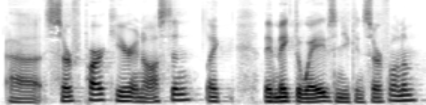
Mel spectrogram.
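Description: A woman's voice: very deep voice, normal speed, darkish tone. A woman hosting a podcast interview, chatting casually and joking freely with her guest. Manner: playful, joking, loose and chatty. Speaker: podcast host. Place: studio with headphones.

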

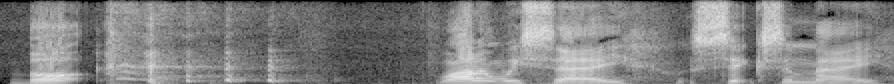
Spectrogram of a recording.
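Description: A man's voice: a little high, huge pitch swings, extremely slow. A man co-hosting a podcast, chatting casually and joking and teasing his co-host. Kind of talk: casual chat.

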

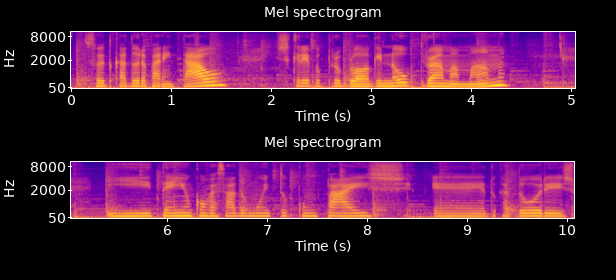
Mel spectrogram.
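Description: Woman, Brasília accent, low pitch, reflective conversational podcast talk, faint music behind. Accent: Brazilian, Brasília. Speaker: podcast guest, parenting educator.

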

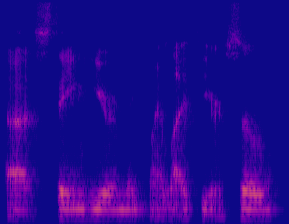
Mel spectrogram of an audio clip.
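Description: A man's voice: on the low side, monotone, moderate pace, gravelly, slightly rough. A man from Colombia, a Spanish speaker, telling his story casually as an interview guest. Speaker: interview guest, film composer.

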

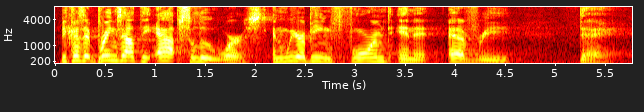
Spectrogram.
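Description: Higher-voiced male preacher in a reverberant hall. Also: expressive, unhurried. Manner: rhetorical questions, repeated phrases for emphasis, frequent "right?" check-ins. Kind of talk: conversational sermon to a congregation.

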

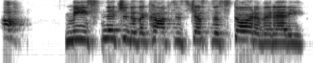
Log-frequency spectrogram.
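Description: Brash, taunting gangster moll who snitches played by a woman, high and forceful, drawn-out delivery. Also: muffled recording. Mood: defiant, taunting. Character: defiant, tough-talking female gangland snitch. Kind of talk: 1930s gangster movie parody acting.

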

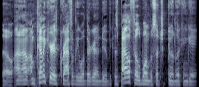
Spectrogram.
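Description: A young man hosting a casual gaming podcast, talking fast and excitably with lots of fillers, a youthful, fairly high voice. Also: slight background noise. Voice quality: youthful, higher voice. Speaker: podcast host.

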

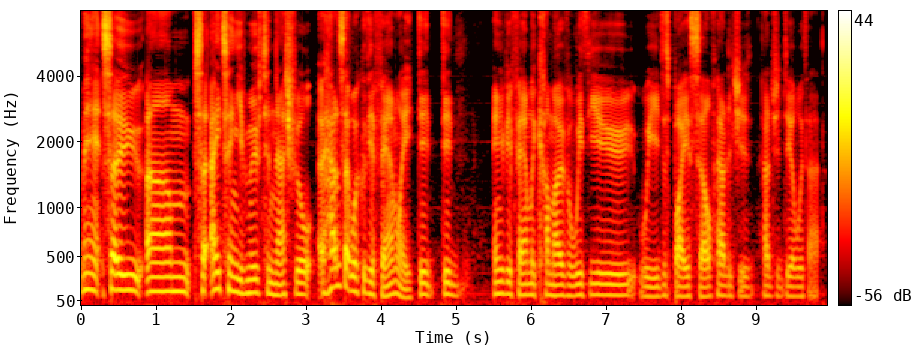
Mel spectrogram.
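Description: A man's voice: fairly low pitch, fairly even intonation, no room sound. An Australian man hosting an interview, asking questions casually and reacting with eager exclamations. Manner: enthusiastic, quick reactions like "yeah, wow". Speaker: podcast interviewer.

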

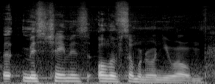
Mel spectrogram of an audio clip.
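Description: An actor in an audio drama playing a patient, kindly police inspector, courteous and businesslike. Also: male voice, medium pitch, lively intonation, a little fast, warm tone, slight background noise, close to an everyday voice.

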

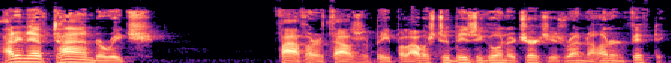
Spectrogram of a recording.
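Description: A man preaching through personal storytelling, speaking in short, deliberate, emphatic phrases and repeating them for effect. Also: sits low, expressive, darkish tone. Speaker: preacher and author telling testimony. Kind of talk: storytelling sermon monologue.

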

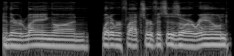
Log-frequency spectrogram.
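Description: A man narrating a tabletop role-playing game as game master in a deliberate, descriptive way. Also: fairly low pitch, little pitch movement, darkish tone, smooth, no echo, studio quality.

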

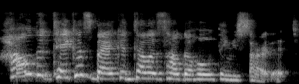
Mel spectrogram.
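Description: A woman's voice: high voice, big pitch swings, a little fast, a bit bright, husky. A woman hosting a podcast, introducing her guest with gushing, enthusiastic praise. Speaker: podcast host. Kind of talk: podcast interview.

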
